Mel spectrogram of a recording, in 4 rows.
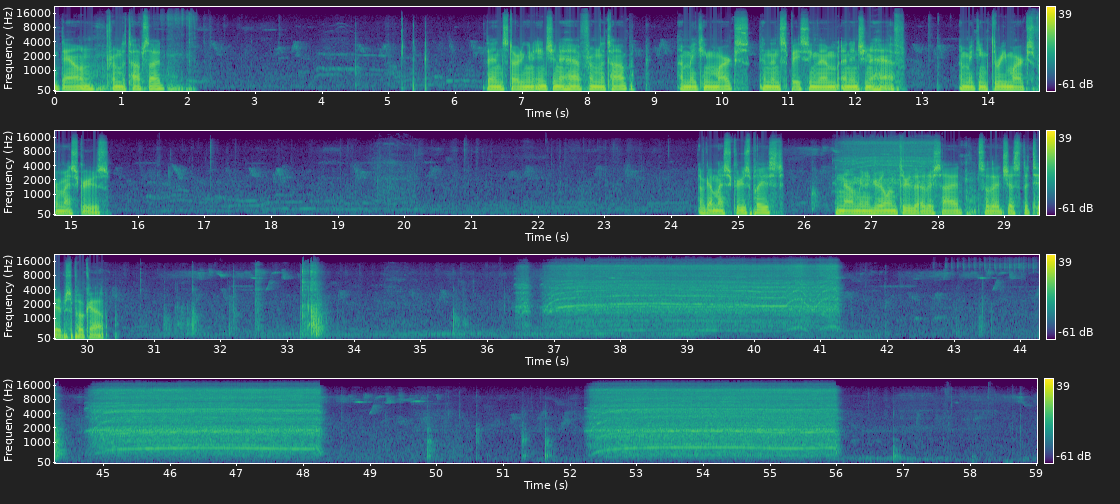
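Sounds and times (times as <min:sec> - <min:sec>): cordless drill whining: 0:26.4 - 0:28.2, 0:36.4 - 0:41.4, 0:44.7 - 0:48.4, 0:52.2 - 0:56.2.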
